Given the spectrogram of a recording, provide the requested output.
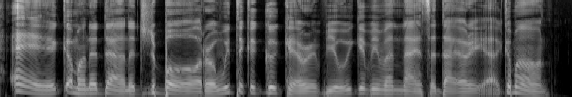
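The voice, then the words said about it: Put-on comedic accent. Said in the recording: “Is that offensive now to do that accent? ... every voice you can do now is offensive”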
